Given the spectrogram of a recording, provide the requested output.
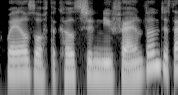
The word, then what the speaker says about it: Newfoundland: We'd say Newfoundland. Newfoundland. That's it.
